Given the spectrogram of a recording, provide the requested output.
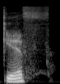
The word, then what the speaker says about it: GIF: and it's just a little GIF. That's right. I'm a GIFer with the hard G.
